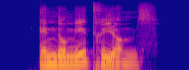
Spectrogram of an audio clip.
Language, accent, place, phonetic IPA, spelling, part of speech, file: German, Germany, Berlin, [ɛndoˈmeːtʁiʊms], Endometriums, noun, De-Endometriums.ogg
- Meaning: genitive singular of Endometrium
